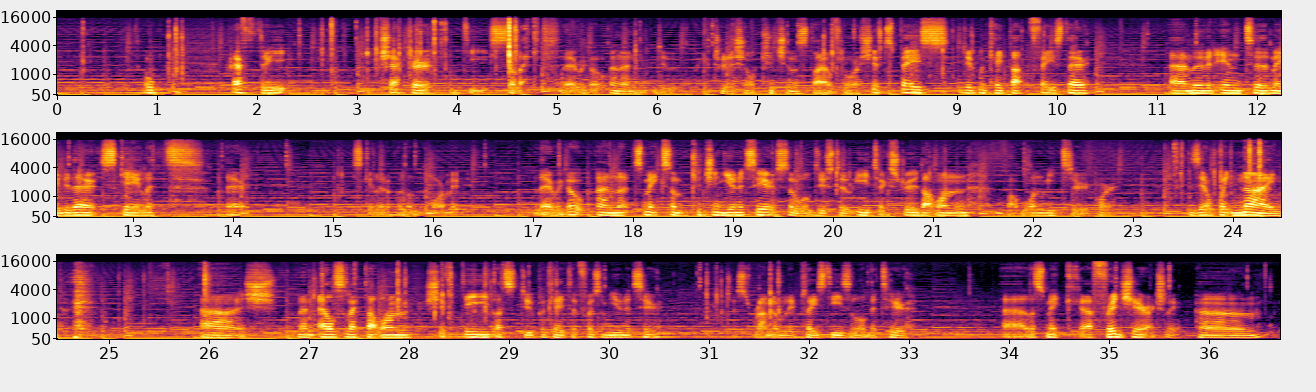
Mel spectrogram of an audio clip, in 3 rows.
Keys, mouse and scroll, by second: 1.1 ctrl+z, 1.7 F3, 5.7 g, 6.7-7.3 scroll up 3, 7.3 click, 7.8 shift+d, 8.4 middle click, 8.9 shift+middle click, 9.6 middle click, 10.9 click, 11.9 click, 12.4 s, 13.9 click, 15.0 s, 16.5 click, 17.7 click, 19.4 middle click, 19.6 scroll down 1, 20.0 e, 25.1 middle click, 25.7-27.0 scroll down 2, 27.0 l, 27.3 right click, 28.3 shift+d, 28.8 right click, 29.9 click, 31.0 shift+d, 32.1 click, 35.5 click, 36.3 click.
